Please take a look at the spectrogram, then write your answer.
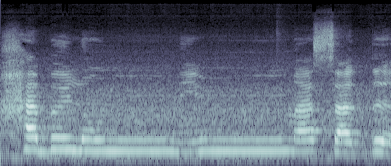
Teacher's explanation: فی جیدہا، فی جیدہا حبل، با پہ قلقلہ کریں گے، لام کو میم کے ساتھ غنہ کر کے ملائیں گے. حبل من مسد، میم مشدد ہے تو ہم اس پر غنہ کریں گے.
